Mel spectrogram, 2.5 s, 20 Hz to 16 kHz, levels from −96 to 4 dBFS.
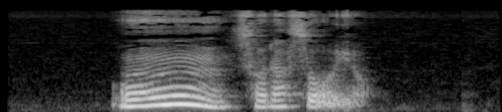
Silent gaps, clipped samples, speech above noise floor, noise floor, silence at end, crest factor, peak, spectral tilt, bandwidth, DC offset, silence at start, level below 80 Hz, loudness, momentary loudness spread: none; under 0.1%; 50 dB; -66 dBFS; 0.7 s; 16 dB; -4 dBFS; -6 dB/octave; 11.5 kHz; under 0.1%; 0.6 s; -60 dBFS; -17 LUFS; 13 LU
